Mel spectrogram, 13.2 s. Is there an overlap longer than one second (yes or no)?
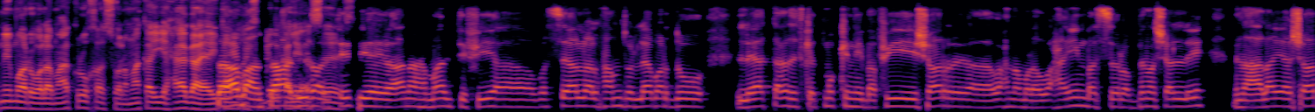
yes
